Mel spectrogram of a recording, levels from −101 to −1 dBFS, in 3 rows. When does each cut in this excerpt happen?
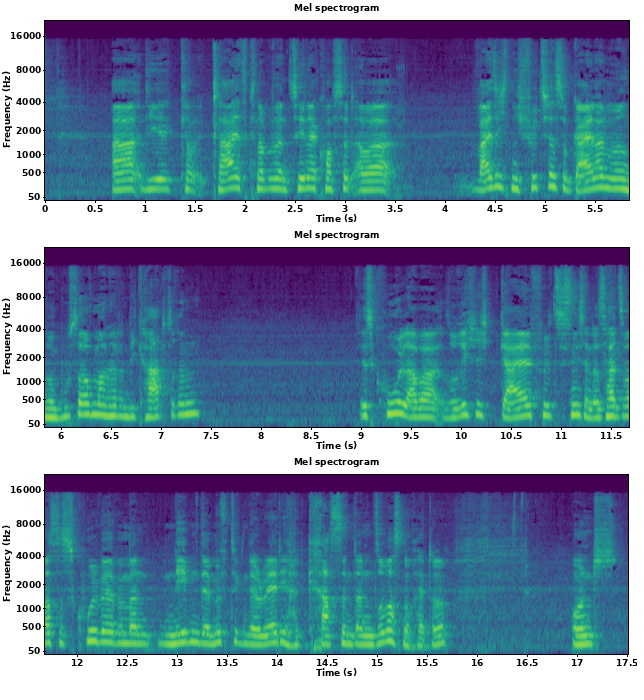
none

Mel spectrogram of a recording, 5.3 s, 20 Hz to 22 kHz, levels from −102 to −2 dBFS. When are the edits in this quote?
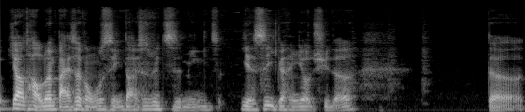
none

